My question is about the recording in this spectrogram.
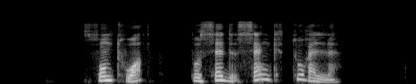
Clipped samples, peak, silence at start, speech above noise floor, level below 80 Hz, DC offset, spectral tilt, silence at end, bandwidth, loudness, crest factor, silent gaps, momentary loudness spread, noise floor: under 0.1%; -2 dBFS; 1 s; over 71 dB; -60 dBFS; under 0.1%; -6 dB/octave; 0.8 s; 8 kHz; -20 LUFS; 20 dB; 1.67-1.90 s; 9 LU; under -90 dBFS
